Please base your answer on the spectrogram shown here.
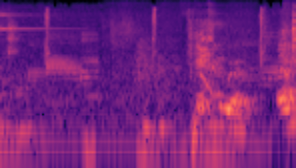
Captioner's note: laughing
